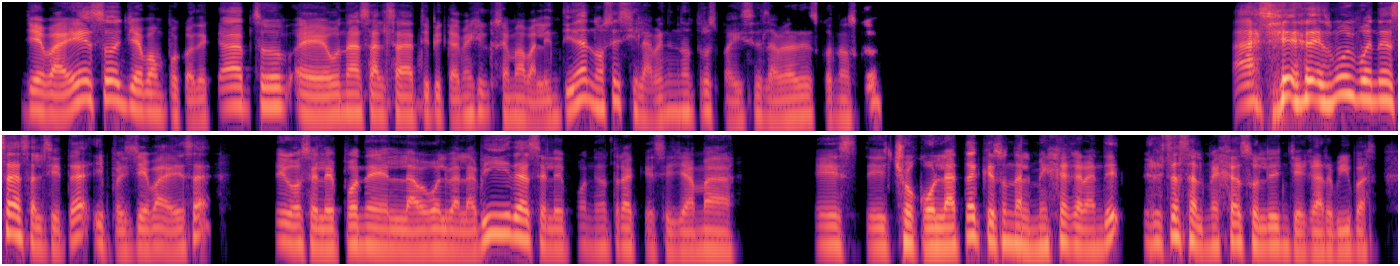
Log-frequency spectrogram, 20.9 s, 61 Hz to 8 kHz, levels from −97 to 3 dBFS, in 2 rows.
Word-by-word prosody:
Lleva 125 -4 +3
eso, 200 +5 +3
lleva 150 -7 0
un 120 - -9
poco 115 -5 -8
de 105 - -7
cátsup, 160 0 -1
eh, 115 -2 +2
una 125 +1 0
salsa 115 -2 -2
típica 115 -3 -8
de - - -8
México, 120 +2 -8
que - - -14
se - - -6
llama 105 -1 -5
Valentina. 105 - -2
No 150 -6 -3
sé, 190 - -3
si 140 - -7
la 110 - -7
venden 110 +6 -9
en - - -9
otros 130 -1 -9
países, 95 +5 -11
la 100 - -7
verdad, 105 +2 -4
desconozco. 105 -3 -9 2.7
Así, 180 +5 +6
es. 205 -3 +8
Es 185 -4 +9
muy 240 +3 +4
buena 200 -2 +4
esa 190 +1 +5
salsita, 115 -7 -2
y 135 - -7
pues, 105 0 -9
lleva 120 -1 -1
esa. 115 +1 -4 0.5
Digo, 135 -3 -1
se 120 -1 -1
le 115 0 +1
pone 125 0 0
la 110 -1 -2
Vuelve 110 +1 -2
a 105 - -2
la 105 0 -4
vida. 180 0 +3
Se 135 -3 -3
le 115 0 -4
pone 115 +1 -17
otra, 120 0 -5
que 105 - -15
se 105 +1 -10
llama, 105 0 -4 0.6
este, 120 -2 -4
Chocolata, 120 +4 +4
que 150 - -1
es 140 - +2
una 135 -2 +1
almeja 120 +4 -1
grande, 120 +1 0
pero 140 0 -6
esas 165 +2 +1
almejas, 125 +1 0
suelen 125 -2 -1
llegar 105 -1 -2
vivas. 105 0 -5
120 Hz, 195 wpm, -24 LUFS, 110-145 Hz, 2.7 s, Es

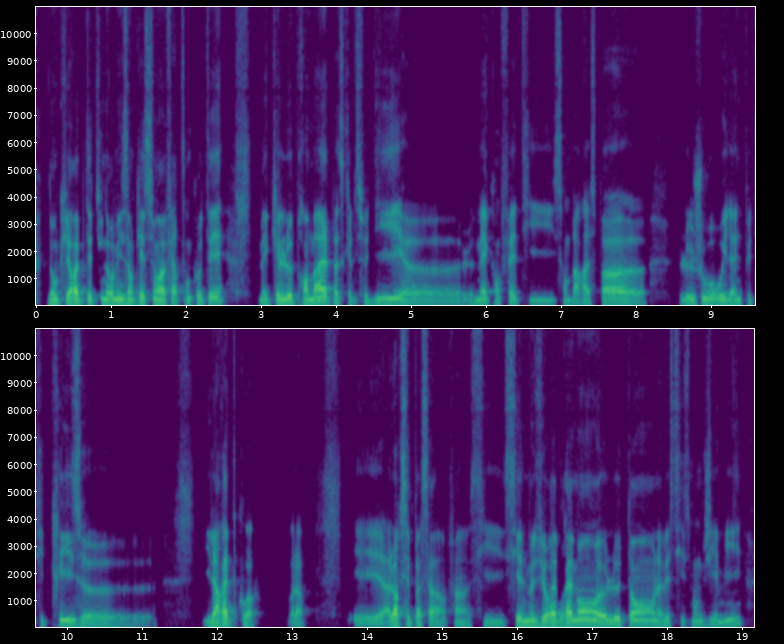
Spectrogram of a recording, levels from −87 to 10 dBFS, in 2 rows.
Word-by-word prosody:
Donc 125 -1 0
il - - +5
y - - +8
aurait 130 0 +8
peut 125 - -10
être 125 - -4
une 130 - +3
remise 125 0 +4
en 130 - +3
question 125 +2 +1
à 125 - +7
faire 125 - -1
de - - -21
son 115 - -5
côté, 150 +10 -2 0.5
mais 125 0 -3
qu'elle 135 +1 +3
le 130 -1 +5
prend 125 -2 0
mal 155 +5 +5
parce 120 -4 -3
qu'elle - - -10
se 120 - -8
dit, 145 +5 0
heu, 110 -3 -6
le - - -12
mec, 135 +2 -2
en 120 - -6
fait, 125 +2 -7
il 110 -1 -9
s'embarrasse 110 0 -5
pas, 130 +1 +2
heu, 105 -3 -4 0.4
le 125 +1 -3
jour 135 +2 -1
où 130 - +1
il 120 0 -1
a - - -2
une 120 0 -3
petite 120 -2 -13
crise, 150 -3 +1
heu, 110 -1 -7 0.7
il 125 - -3
arrête 150 +4 +6
quoi. - - -6 0.3
Voilà, - - -7 0.6
et 100 +1 -5
heu, - - -1
alors 135 +1 +5
que - - -8
c'est - - -2
pas 125 - 0
ça - - -3
hein. - - -7
Enfin, - - -8
heu, - - -12
si 115 -1 -11
si 110 - -6
elle 125 - +3
mesurait 130 0 +4
vraiment, 145 +3 +5
heu, 115 - +6
le 120 +2 +2
temps, 145 +1 +1
l'investissement 125 +1 -6
que - - -14
j'y 110 +2 -8
ai - - -7
mis, 155 +9 -5
125 Hz, 215 wpm, -23 LUFS, 115-135 Hz, 0.7 s, y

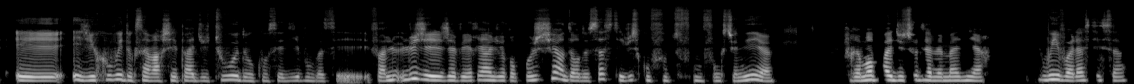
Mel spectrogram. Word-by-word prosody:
et 175 -2 +4
et 210 - +3
du 190 +1 +2
coup, 215 - -5
oui, 230 0 +2
donc 185 -4 -4
ça 185 - -1
marchait 170 +2 -1
pas 175 -2 -2
du 165 -1 -10
tout, 205 +2 0
donc 165 -2 -8
on - - -9
s'est 155 +1 -9
dit: 170 +3 -7
«Bon 170 0 -10
bah, 160 -1 -8
c'est» 360 - -9
enfin, 175 0 -3
lui 200 0 +1
lui 265 +4 +5
j'ai 195 -6 +6
j'avais 180 -1 +1
rien 200 +1 0
à - - +3
lui 185 0 0
reprocher 190 - -2
en 240 - +2
dehors 180 -3 -1
de 165 - -6
ça. 245 +9 -1
C'était 205 -6 -4
juste 200 +2 -7
qu'on 185 - -7
fonc 175 -1 -11
fonction 180 -1 -10
fonctionnait, 165 +4 0
heu, - - -8 0.8
vraiment 185 +4 +5
pas 205 0 +5
du 190 0 +1
tout 210 - -2
de 195 - -4
la 190 - +4
même 175 0 0
manière. 180 -1 0 0.5
Oui, 220 +2 +4
voilà, 185 0 +1
c'est 195 0 -10
ça. 180 -2 -7
185 Hz, 265 wpm, -24 LUFS, 175-200 Hz, 0.8 s, j'ai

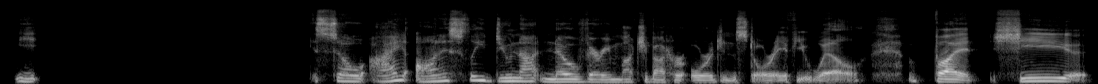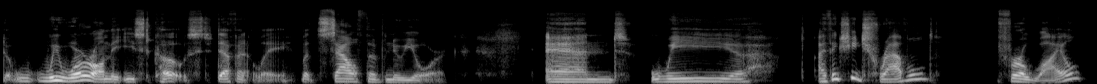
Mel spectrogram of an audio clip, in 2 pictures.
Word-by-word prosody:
Ye 135 -2 -5 2.7
So 140 -4 0
I 175 +9 -1
honestly 170 +8 0
do 150 -2 -1
not 145 -1 -1
know 120 -1 +1
very 115 -2 -3
much 110 0 -4
about 105 -2 -4
her 105 - -2
origin 100 -2 -3
story, 445 +1 -2
if - - -7
you - - -3
will, - - -2 0.7
but 120 -7 +5 0.2
she 150 - +1 0.2
w 150 -1 -5
we 160 +3 +7
were 170 +5 +9
on 120 +1 +4
the 125 - -2
East 250 - -2
Coast, 475 -4 -1
definitely, - - -3
but - - -7
south 130 -2 +1
of 115 -3 -5
New 110 -2 -2
York. 100 -1 -6 1.0
And 115 -2 0 0.3
we 135 +2 -1 0.8
I 135 - -1
think 240 0 +2
she 275 -1 +2
traveled 200 - -2 0.6
for - - +1
a - - +6
while 270 +4 -3
135 Hz, 110 wpm, -23 LUFS, 120-165 Hz, 2.7 s, were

